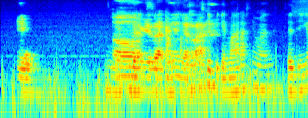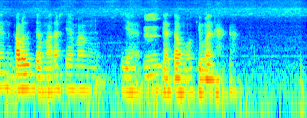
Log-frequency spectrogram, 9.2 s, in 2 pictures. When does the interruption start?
1.8 s

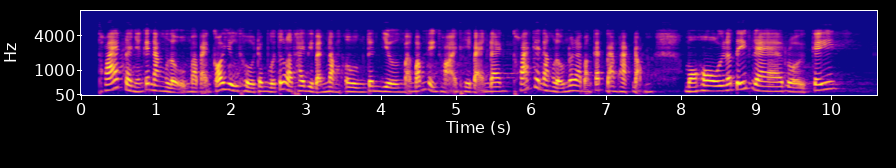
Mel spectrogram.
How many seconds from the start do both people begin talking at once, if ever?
none

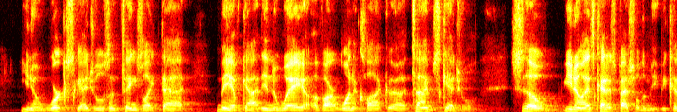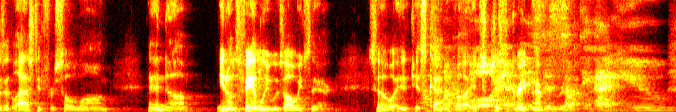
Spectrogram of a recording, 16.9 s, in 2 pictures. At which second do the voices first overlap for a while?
13.7 s

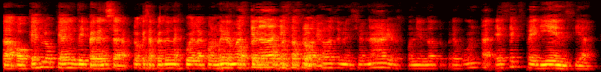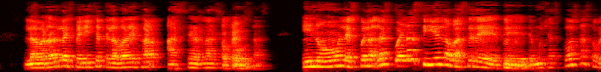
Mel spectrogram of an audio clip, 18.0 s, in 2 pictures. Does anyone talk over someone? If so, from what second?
3.2 s

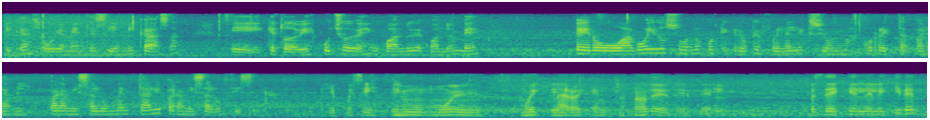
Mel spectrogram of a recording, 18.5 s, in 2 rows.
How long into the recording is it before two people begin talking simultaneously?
none

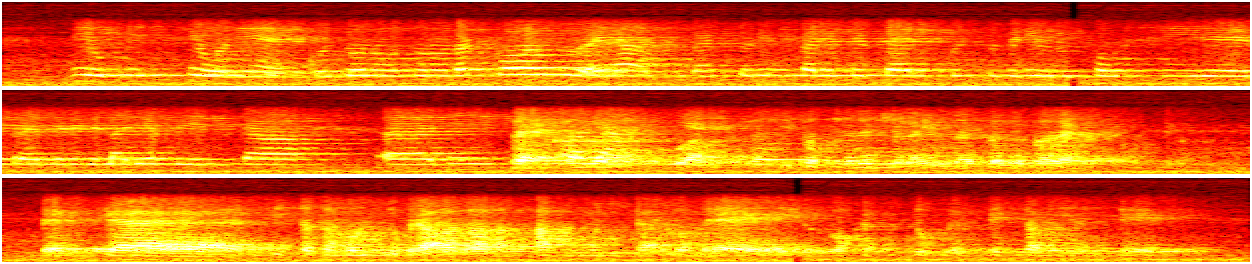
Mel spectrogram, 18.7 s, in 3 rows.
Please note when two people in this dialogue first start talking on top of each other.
8.8 s

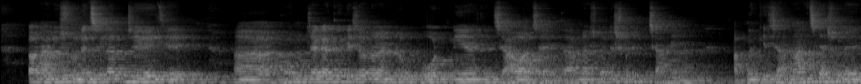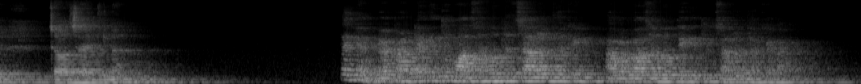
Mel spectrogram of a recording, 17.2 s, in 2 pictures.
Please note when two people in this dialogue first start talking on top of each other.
none

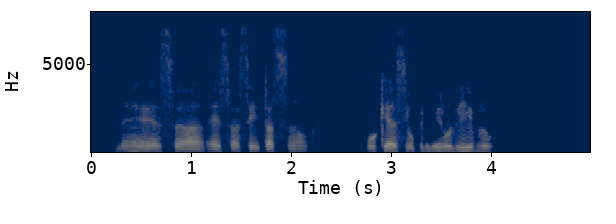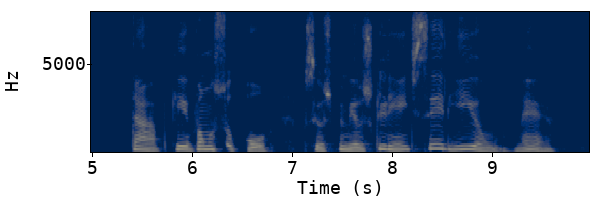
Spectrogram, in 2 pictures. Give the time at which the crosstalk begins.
none

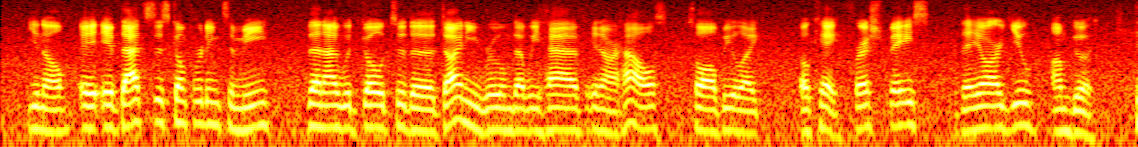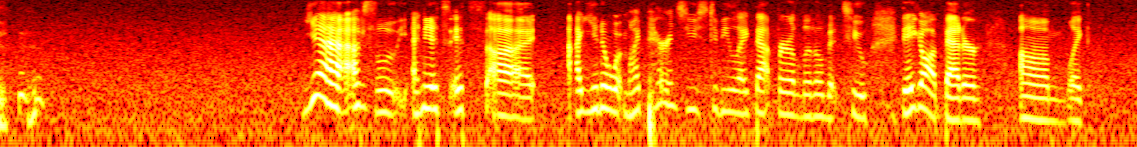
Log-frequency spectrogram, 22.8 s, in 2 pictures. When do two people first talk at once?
none

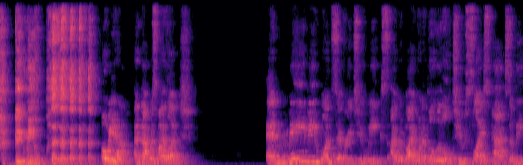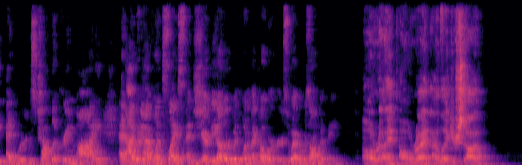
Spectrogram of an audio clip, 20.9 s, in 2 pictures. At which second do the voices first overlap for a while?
none

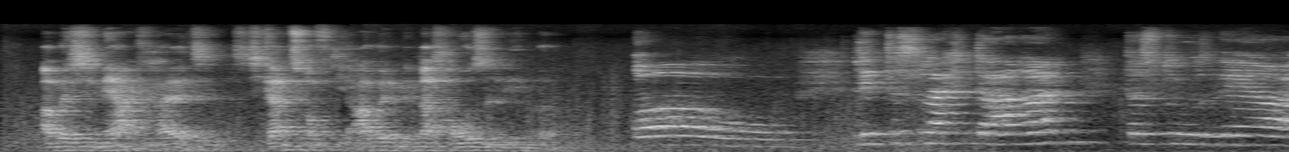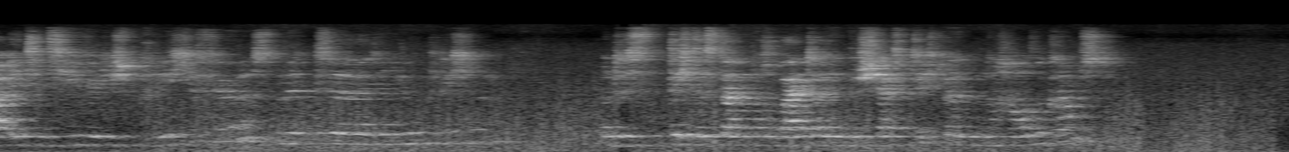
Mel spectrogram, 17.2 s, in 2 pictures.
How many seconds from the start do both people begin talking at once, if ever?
none

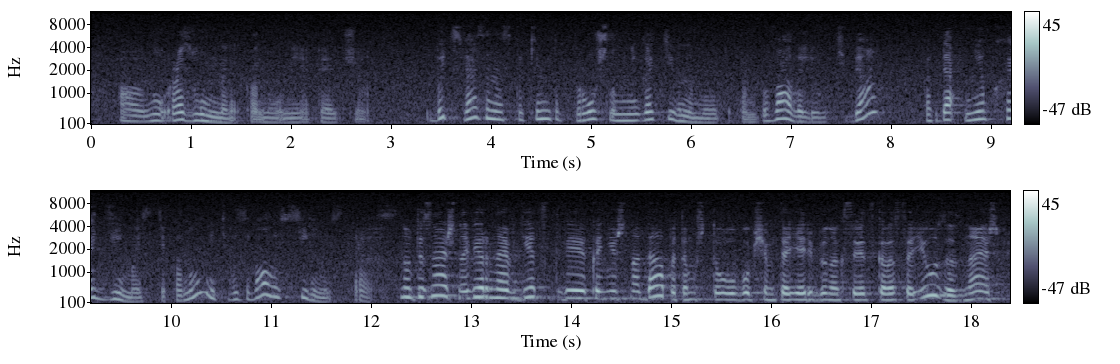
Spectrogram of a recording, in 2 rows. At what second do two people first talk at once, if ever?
none

